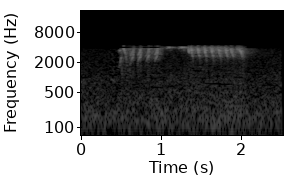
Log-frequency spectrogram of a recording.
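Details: Lined seedeater, or bigodinho, recorded in the 2023 season: two bursts of a rapid, buzzy trill of evenly repeated notes, the second brighter and longer, over faint background hiss.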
